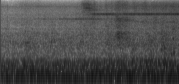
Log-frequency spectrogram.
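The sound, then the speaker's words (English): A train rumbles steadily through Grand Central Station, a heavy low-frequency roar with faint metallic wheel squeal rising above it, loud and continuous with no voices. “I have just checked into Grand Central Station.”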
